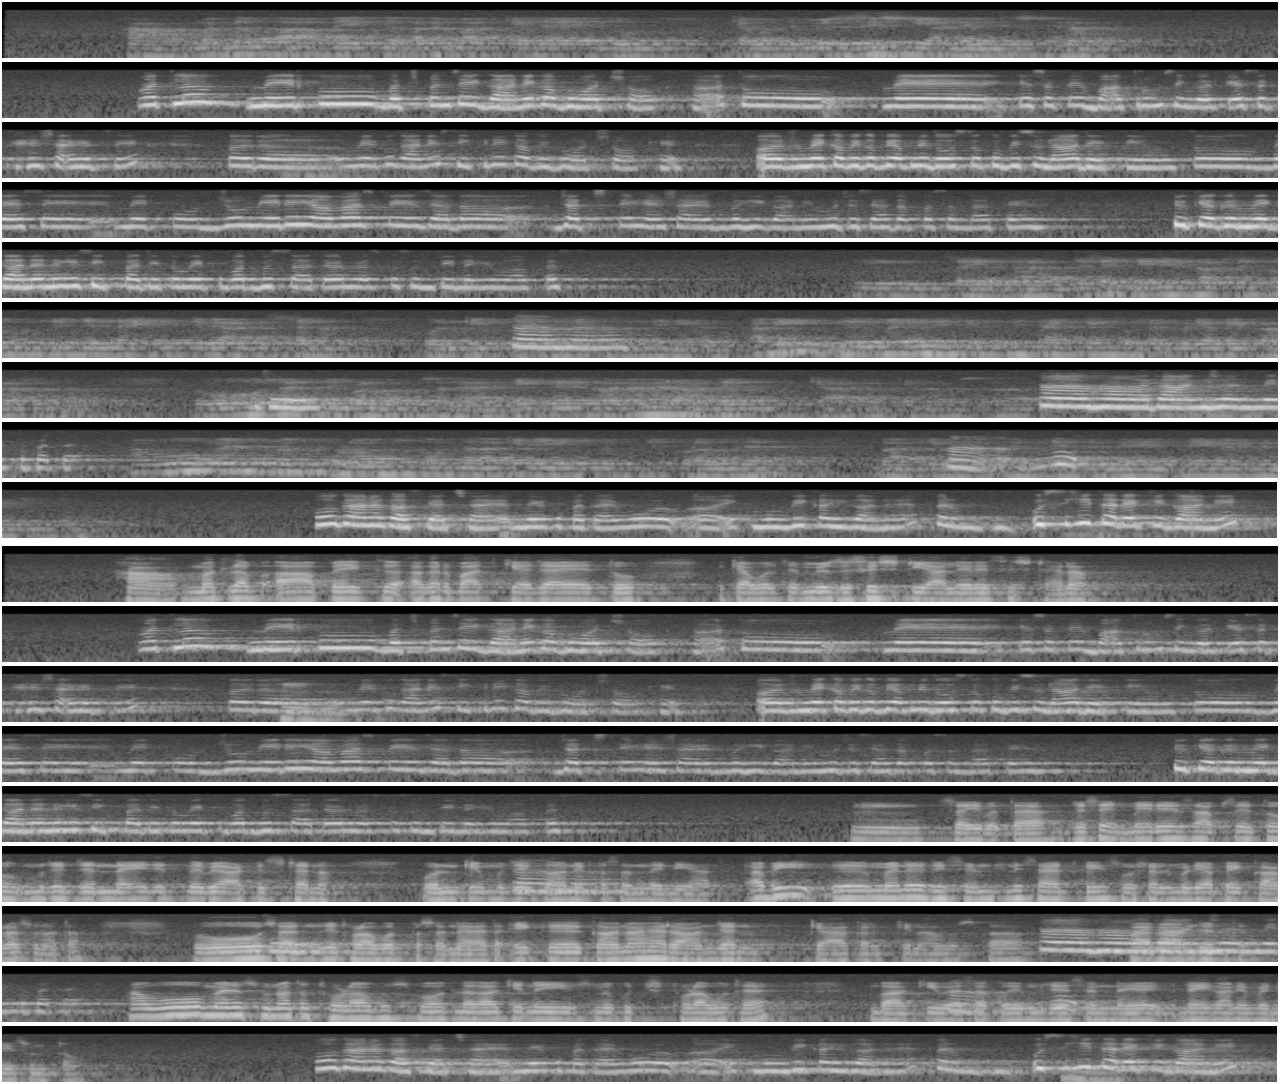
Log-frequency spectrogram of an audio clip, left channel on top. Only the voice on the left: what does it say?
मतलब मेरे को बचपन से गाने का बहुत शौक था तो मैं कह सकते हैं बाथरूम सिंगर कह सकते हैं शायद से पर अ,
मेरे को गाने सीखने का भी बहुत शौक है और मैं कभी कभी अपने दोस्तों को भी सुना देती हूँ तो वैसे मेरे को जो मेरी आवाज़ पे ज़्यादा जचते हैं शायद वही गाने मुझे ज़्यादा पसंद आते हैं क्योंकि अगर मैं गाना नहीं सीख पाती तो मेरे को बहुत गुस्सा आता है और मैं उसको सुनती नहीं हूँ वापस
हाँ
हाँ
जी
हाँ हाँ
रांझन
मेरे को पता है
हाँ
वो
वो गाना काफी अच्छा है मेरे को पता है वो अ, एक मूवी का ही गाना है पर उसी
ही तरह के गाने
